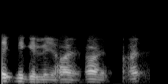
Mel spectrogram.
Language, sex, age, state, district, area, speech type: Assamese, male, 45-60, Assam, Kamrup Metropolitan, urban, conversation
